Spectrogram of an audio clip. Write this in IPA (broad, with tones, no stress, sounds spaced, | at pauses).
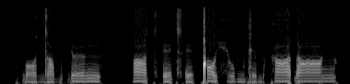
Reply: ɠ ɔ˨ d ɑ˧ b ɗ ø˦ ŋ | ɑ˧ t͡sʼ e˧ t͡sʼ e˨ ǃ ɔ˦˨ ç u˧ b ɡ e˨ b k ɑ˦ ɗ ɑ˦ ŋ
